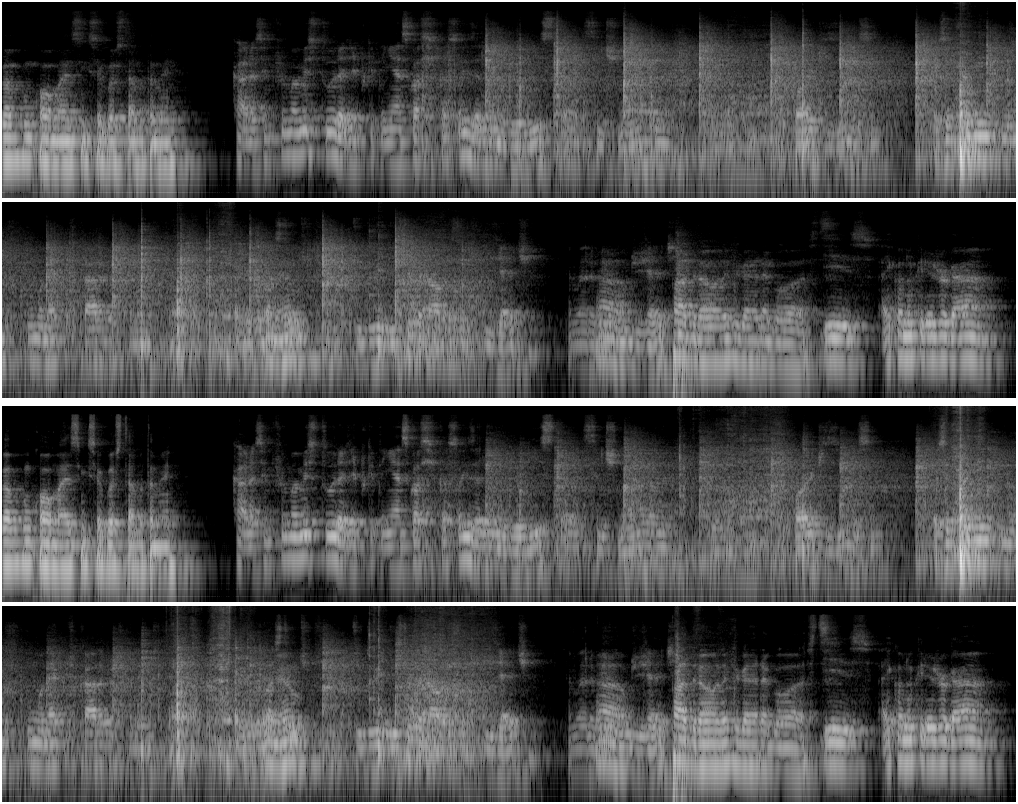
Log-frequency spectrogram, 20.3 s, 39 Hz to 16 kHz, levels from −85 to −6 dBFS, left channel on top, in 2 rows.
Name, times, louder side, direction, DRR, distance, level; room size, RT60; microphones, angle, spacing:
voice 1, 0.0-1.8 12.7-13.2 16.1-16.4 16.8-18.3, right 2 dB, 85° right, 5 dB, 0.9 m, -34 dB
voice 2, 2.3-6.8 7.0-11.9 12.5-15.5 15.8-16.9 18.3-20.0, right 1 dB, 15° right, 2 dB, 0.9 m, -38 dB
sound 1, 4.2-15.5, left 4 dB, 75° left, 1.0 m, -43 dB
sound 2, 6.8-8.0 9.3-10.4 11.3-11.4 11.6-12.8 13.8-15.3 16.9-17.5, right 3 dB, 40° right, 0.5 m, -38 dB
6.6 x 6.4 x 4.4 m, 0.65 s
head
